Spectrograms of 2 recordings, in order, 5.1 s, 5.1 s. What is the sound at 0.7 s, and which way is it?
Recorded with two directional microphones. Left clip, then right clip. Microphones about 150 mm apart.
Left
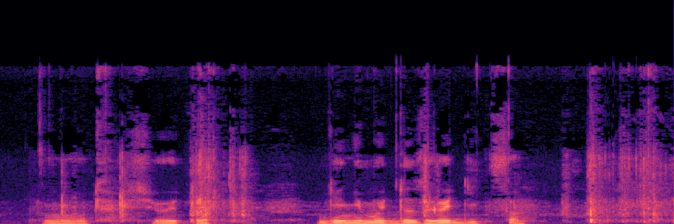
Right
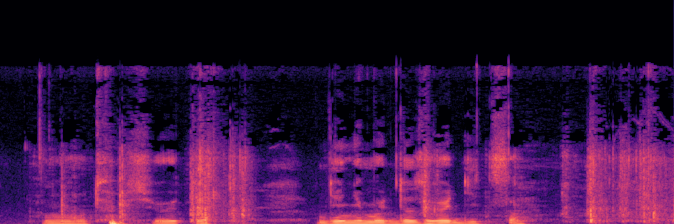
Speech, centre (ahead or behind).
